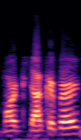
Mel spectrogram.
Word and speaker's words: Zuckerberg: But I thought the young man who played, is it Mark Zuckerberg? – Yes.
